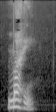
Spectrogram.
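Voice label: "mahi", Maori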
